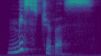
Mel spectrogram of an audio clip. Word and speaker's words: mischievous: get this one wrong many people can call it mischievous mischievous i mean i've not heard a lot of people say that actual right pronunciation for this one is mischievous mischievous and you've got the emphasis on the first syllable there mischievous this one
